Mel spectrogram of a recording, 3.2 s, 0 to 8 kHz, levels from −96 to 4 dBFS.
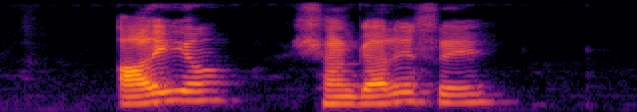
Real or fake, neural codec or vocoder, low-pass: fake; autoencoder, 48 kHz, 128 numbers a frame, DAC-VAE, trained on Japanese speech; 7.2 kHz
